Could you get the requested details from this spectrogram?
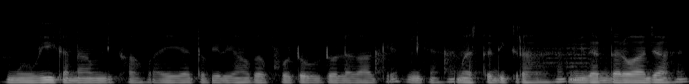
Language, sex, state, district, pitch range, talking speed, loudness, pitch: Hindi, male, Chhattisgarh, Balrampur, 95-100 Hz, 215 wpm, -38 LUFS, 95 Hz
